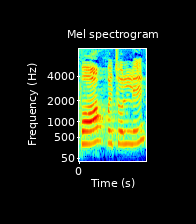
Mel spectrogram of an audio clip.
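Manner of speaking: loud, taunting burst; defiant dare. Acted. Sister daring her sibling to tell mother, loud and defiant. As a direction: throw the dare at her, loudly.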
